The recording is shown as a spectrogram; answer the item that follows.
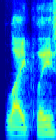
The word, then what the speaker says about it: Likely: It's spelled L-I-K-E-L-E, but I'm told it's pronounced Likely, so I'm going with that.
